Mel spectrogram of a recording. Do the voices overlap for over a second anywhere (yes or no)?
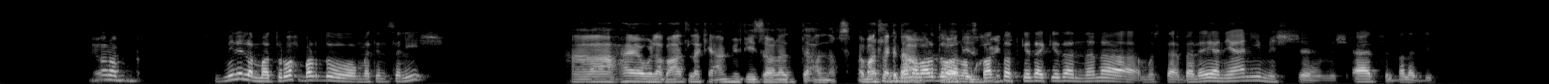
yes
